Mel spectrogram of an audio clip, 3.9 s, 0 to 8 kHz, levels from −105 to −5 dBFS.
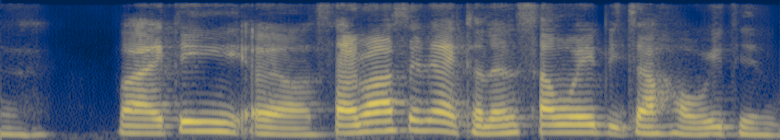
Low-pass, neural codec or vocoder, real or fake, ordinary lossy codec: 7.2 kHz; codec, 16 kHz, 2 kbps, X-Codec, HuBERT features, trained on general audio; fake; none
